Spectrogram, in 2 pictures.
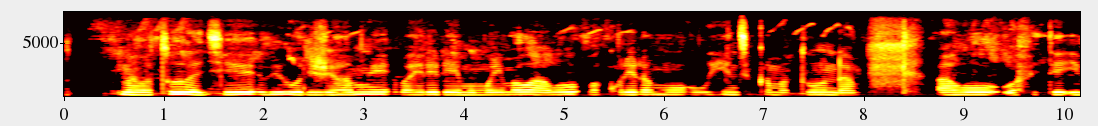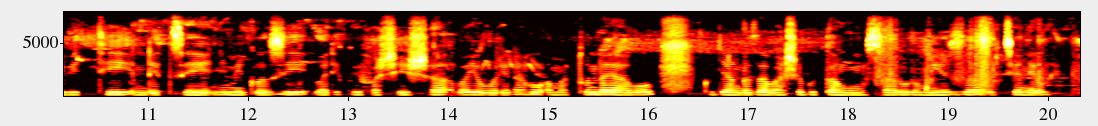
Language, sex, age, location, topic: Kinyarwanda, female, 18-24, Nyagatare, agriculture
